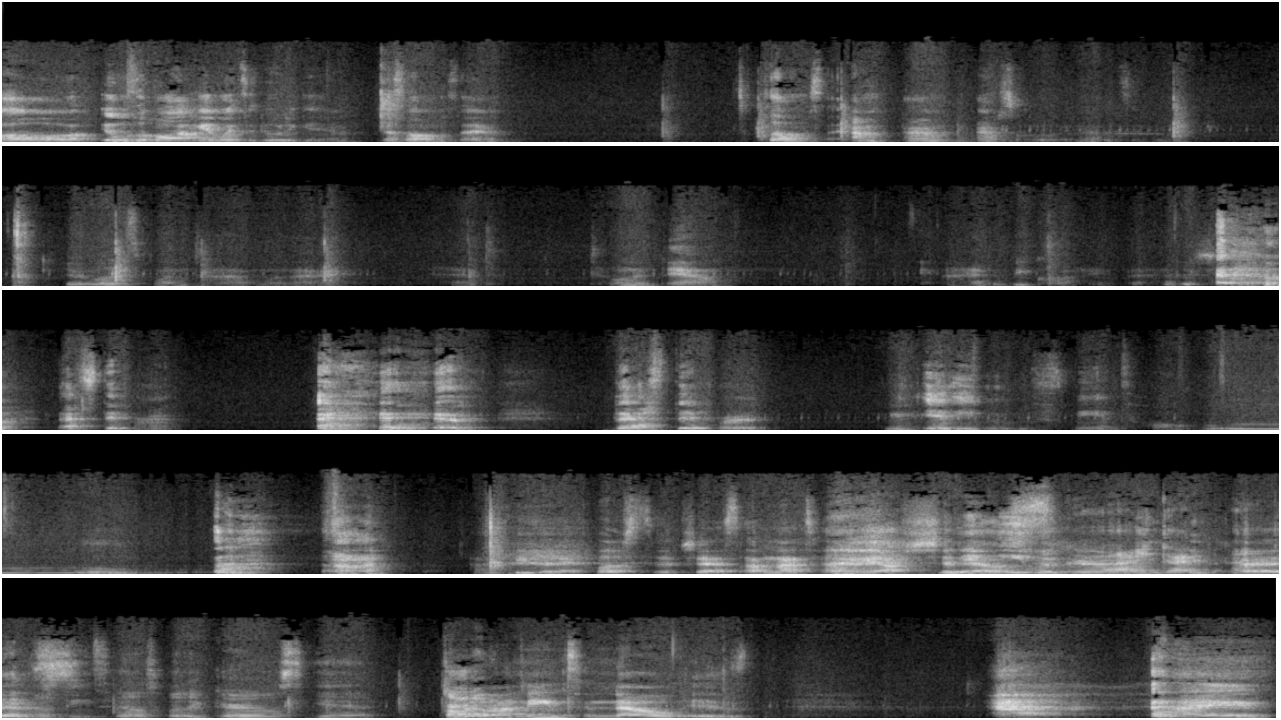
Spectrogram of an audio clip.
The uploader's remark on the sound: one of these days, the mic will do as it's told.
